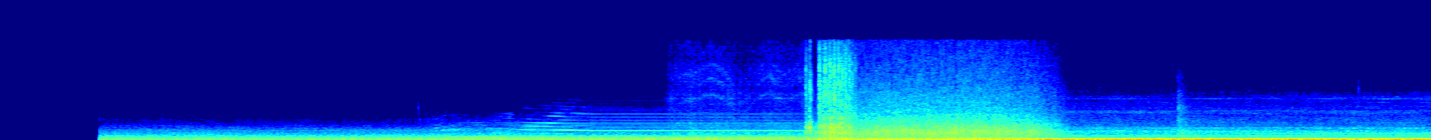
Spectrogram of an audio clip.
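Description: A small propeller plane's engine starts up and grows into a loud, steady drone.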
